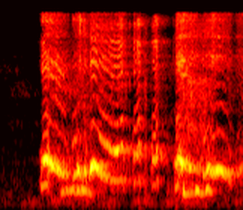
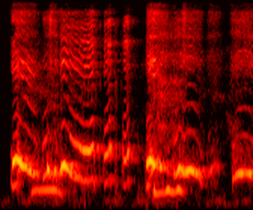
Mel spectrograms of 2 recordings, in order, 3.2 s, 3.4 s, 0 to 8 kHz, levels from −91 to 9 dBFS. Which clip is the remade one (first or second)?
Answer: first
